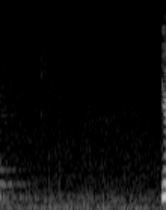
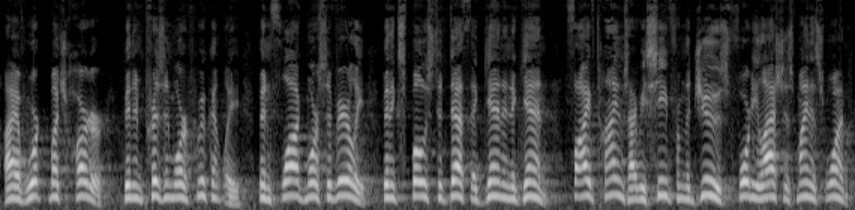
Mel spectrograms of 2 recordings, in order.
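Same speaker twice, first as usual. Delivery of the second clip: raised, driving scripture recital; higher-pitched, emphatic sermon delivery; impassioned preaching; 4 semitones higher than usual. Acted. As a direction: preach Paul's list of hardships, phrase by phrase. Reads Paul's list in preaching voice.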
